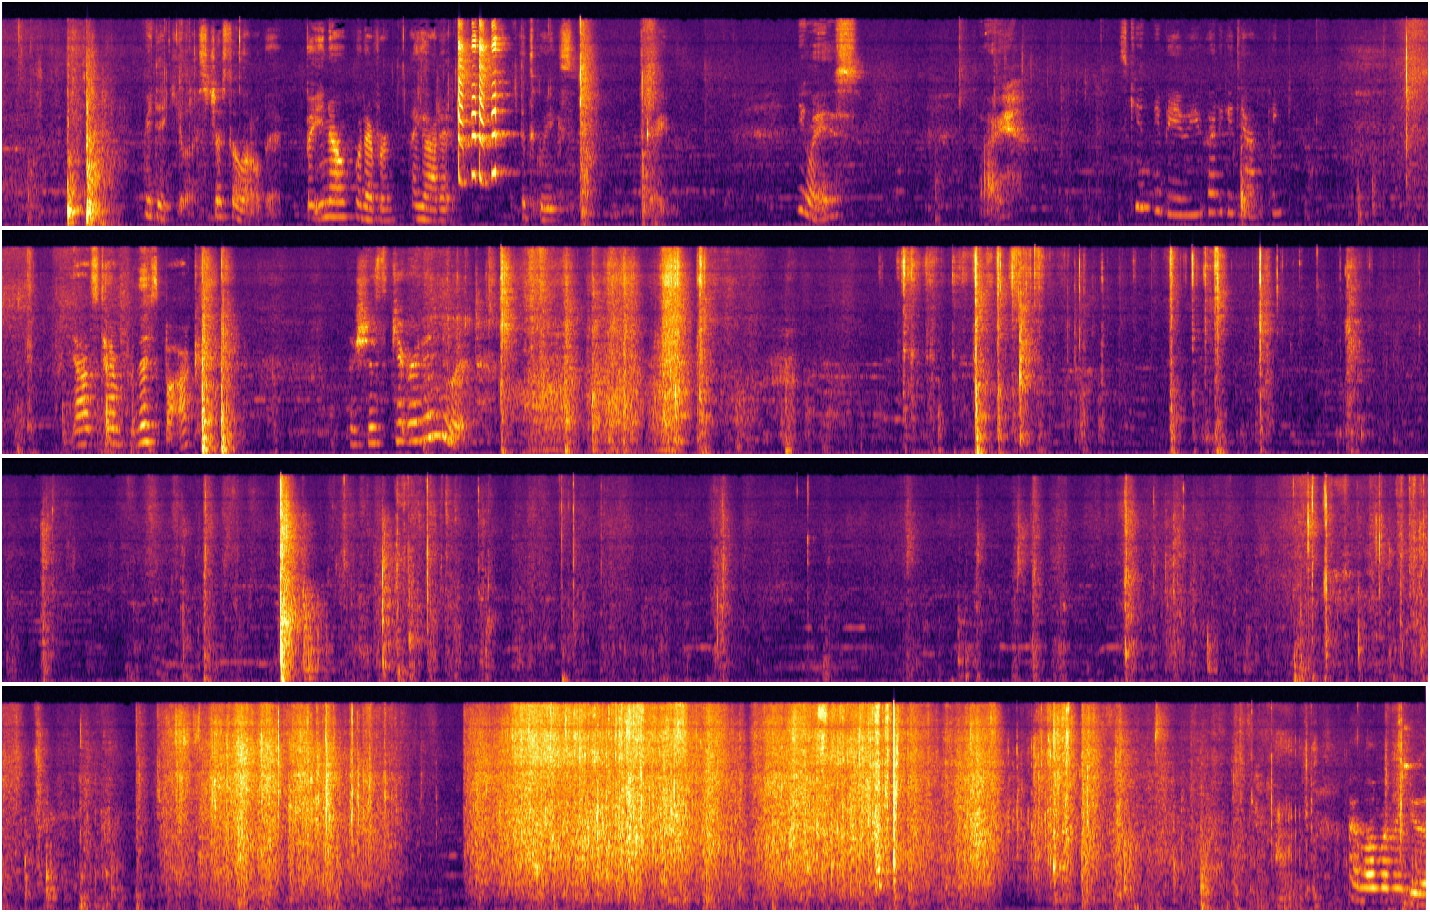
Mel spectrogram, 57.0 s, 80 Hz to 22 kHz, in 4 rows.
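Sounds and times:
packing paper crinkling: 44.3s - 55.1s.

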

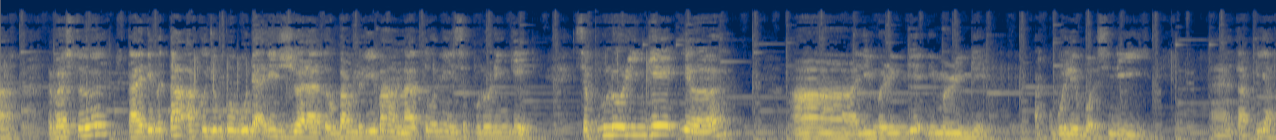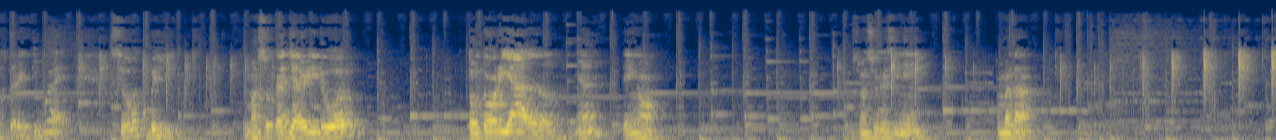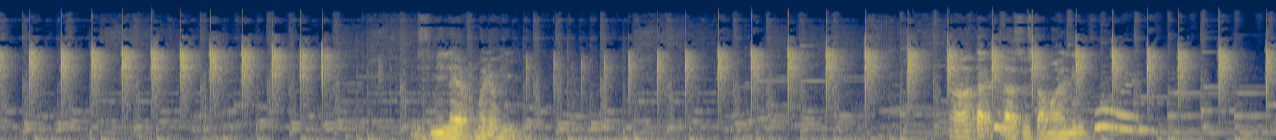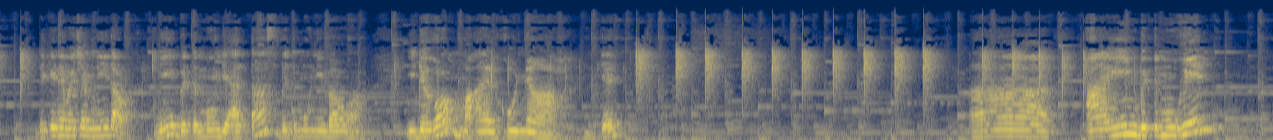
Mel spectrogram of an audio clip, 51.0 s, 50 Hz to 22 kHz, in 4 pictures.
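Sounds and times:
background music with sustained notes: 0.0s - 51.0s
clacker toy balls clacking: 13.4s - 15.9s, 21.0s - 29.6s, 30.6s - 40.2s, 43.0s - 49.9s.

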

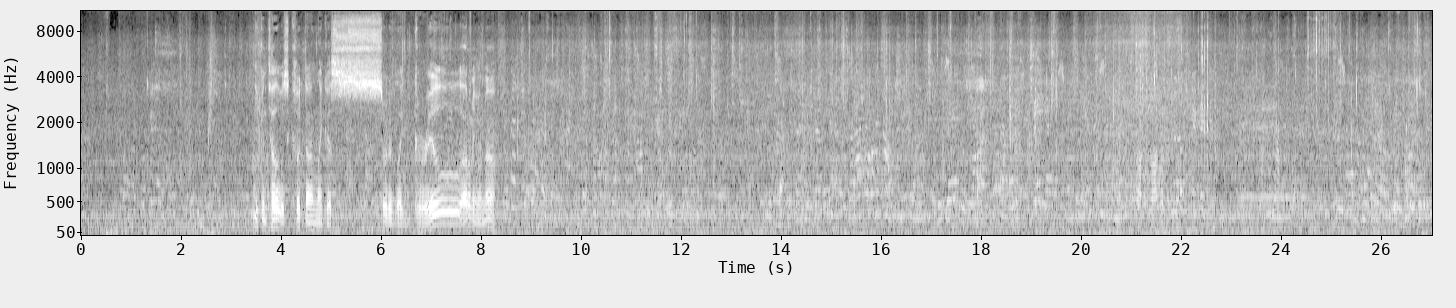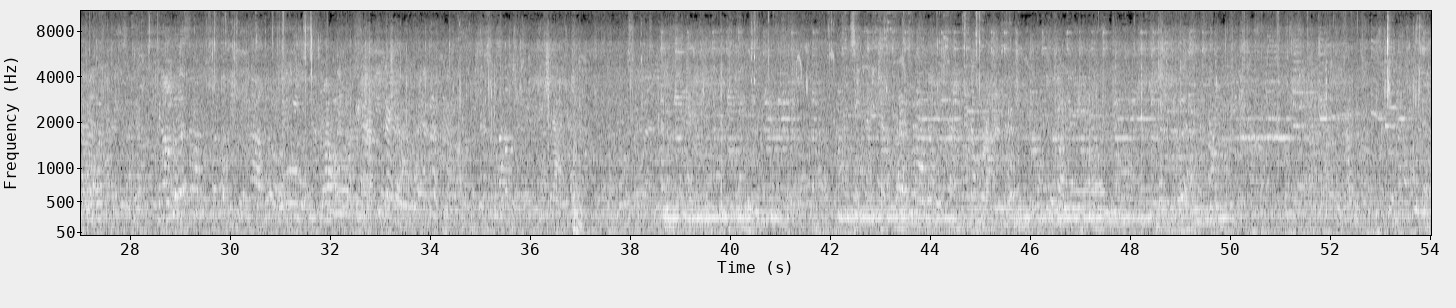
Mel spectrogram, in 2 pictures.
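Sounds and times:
indistinct voices: 38.6s - 51.9s.

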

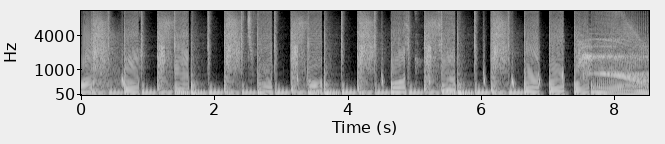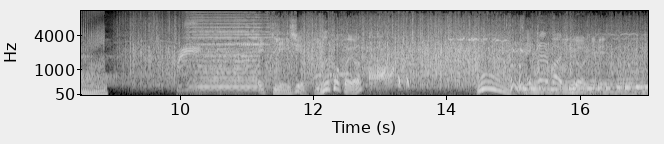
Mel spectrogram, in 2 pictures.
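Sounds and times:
cartoon voices whooping: 7.5s - 9.0s
cheering and applause: 7.5s - 17.0s
electronic dance music: 10.0s - 13.6s, 14.5s - 17.0s.

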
